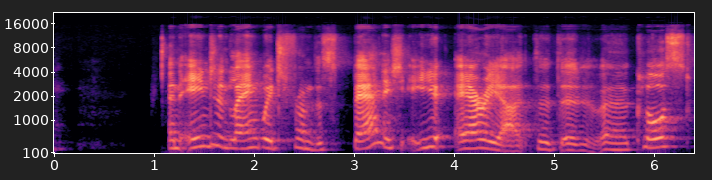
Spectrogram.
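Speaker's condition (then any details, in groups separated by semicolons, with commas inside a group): No condition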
